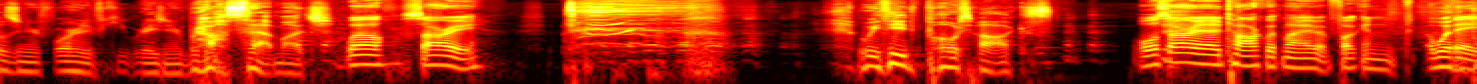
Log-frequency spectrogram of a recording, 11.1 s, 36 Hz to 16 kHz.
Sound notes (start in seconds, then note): 4.2 laughing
